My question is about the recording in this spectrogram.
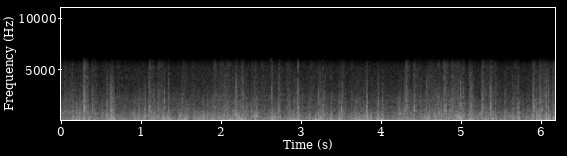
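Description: Wind rushing over the camera microphone on a moving road bike, a steady low rumble with frequent short crackles and clicks through it.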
